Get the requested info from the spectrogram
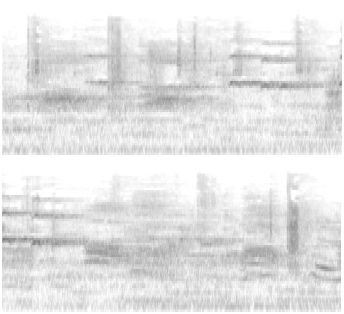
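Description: Birds calling, with a run of short pitched calls about two to three seconds in, over a low steady background hum.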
